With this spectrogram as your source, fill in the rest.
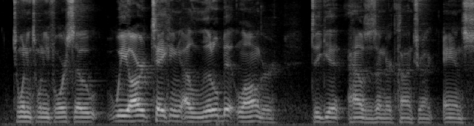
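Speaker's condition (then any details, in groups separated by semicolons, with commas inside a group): No condition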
